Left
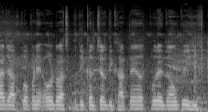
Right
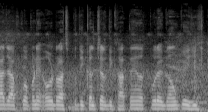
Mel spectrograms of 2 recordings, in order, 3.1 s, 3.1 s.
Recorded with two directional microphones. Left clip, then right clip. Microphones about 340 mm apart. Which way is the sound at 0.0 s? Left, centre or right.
Centre.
